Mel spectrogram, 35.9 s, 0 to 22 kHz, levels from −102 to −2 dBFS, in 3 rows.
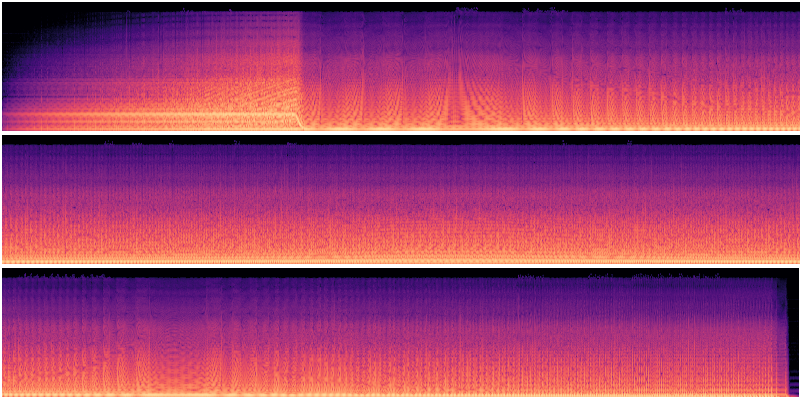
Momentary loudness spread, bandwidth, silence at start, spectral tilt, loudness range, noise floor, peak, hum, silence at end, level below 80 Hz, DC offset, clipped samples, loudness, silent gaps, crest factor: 5 LU; 8.6 kHz; 0.25 s; -8.5 dB/octave; 4 LU; -37 dBFS; -2 dBFS; none; 0.15 s; -20 dBFS; under 0.1%; under 0.1%; -16 LUFS; none; 14 dB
